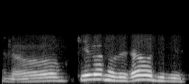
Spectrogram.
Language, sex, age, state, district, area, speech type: Nepali, male, 30-45, West Bengal, Jalpaiguri, urban, conversation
